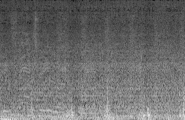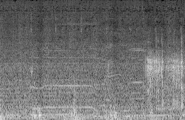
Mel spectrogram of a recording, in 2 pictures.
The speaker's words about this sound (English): Just once, I would love a rain-free ride. Is that too much for an old trucker to ask for?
